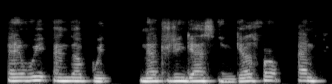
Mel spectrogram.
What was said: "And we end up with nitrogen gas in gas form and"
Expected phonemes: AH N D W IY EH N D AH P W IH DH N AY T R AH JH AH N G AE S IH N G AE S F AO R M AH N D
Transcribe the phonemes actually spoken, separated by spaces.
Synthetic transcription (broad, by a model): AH N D W IY EH N D AH P W IH DH N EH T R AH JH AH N G AE S IH N G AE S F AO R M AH N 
